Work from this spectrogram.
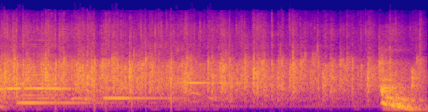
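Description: A church congregation claps steadily at a Sunday service, sustained applause filling the room with sung or spoken voices over it, then a brief swell of sound near the end.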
